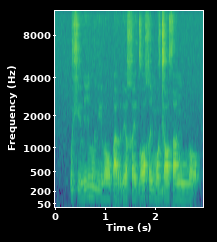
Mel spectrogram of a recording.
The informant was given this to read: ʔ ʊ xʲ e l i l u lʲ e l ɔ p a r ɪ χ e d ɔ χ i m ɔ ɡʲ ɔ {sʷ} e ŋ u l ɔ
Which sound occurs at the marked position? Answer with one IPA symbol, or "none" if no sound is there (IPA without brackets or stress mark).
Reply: sˤ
